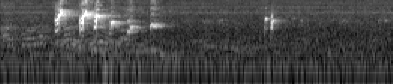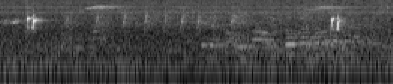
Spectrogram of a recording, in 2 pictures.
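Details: Morning song of a stripe-throated bulbul: an opening cluster of bright, tumbling notes, then short isolated chirps every second or so over a quiet background.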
